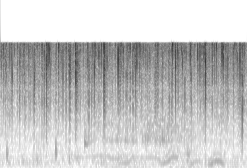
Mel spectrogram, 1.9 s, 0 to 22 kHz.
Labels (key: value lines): label: biophony, cascading saw
recorder: SoundTrap 600 or HydroMoth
